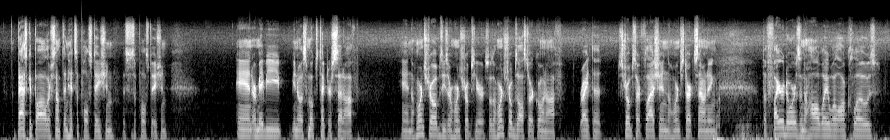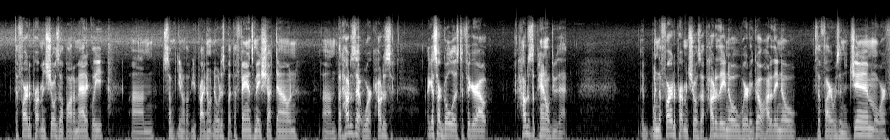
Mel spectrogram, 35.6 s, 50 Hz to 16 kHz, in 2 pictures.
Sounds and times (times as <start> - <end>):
Speech: 0.3 - 3.4, 4.7 - 7.2, 8.0 - 14.4, 15.2 - 29.2, 30.6 - 35.6.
